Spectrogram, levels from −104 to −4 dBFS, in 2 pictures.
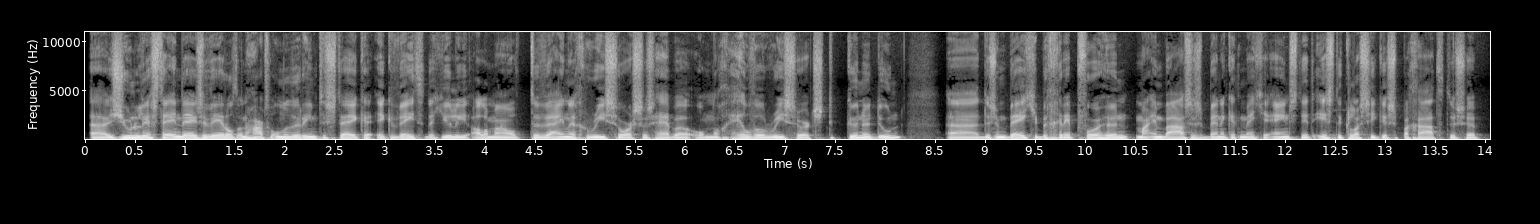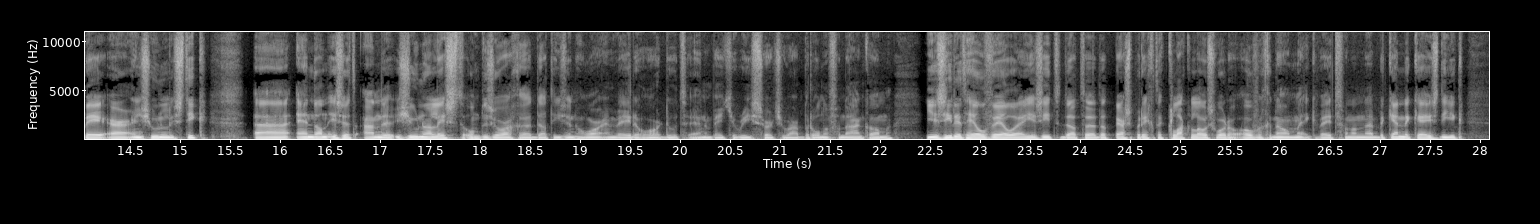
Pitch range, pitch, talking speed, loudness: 110-130 Hz, 115 Hz, 220 wpm, -20 LUFS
